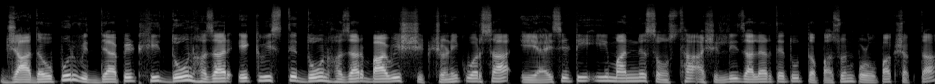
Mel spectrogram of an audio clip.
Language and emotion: Goan Konkani, neutral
